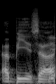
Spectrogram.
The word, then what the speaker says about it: Ibiza: the hot beef here like in the US it's like Ibiza yeah but there it's like a beef right you're on a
